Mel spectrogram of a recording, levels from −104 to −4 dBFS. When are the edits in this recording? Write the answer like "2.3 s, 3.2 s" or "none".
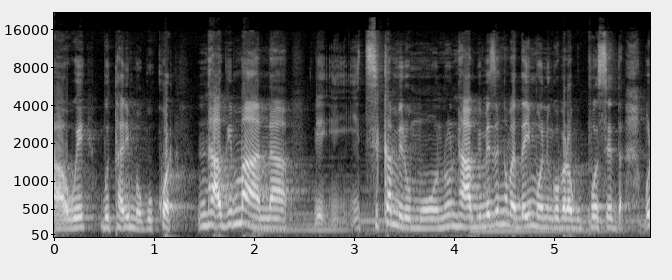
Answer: none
